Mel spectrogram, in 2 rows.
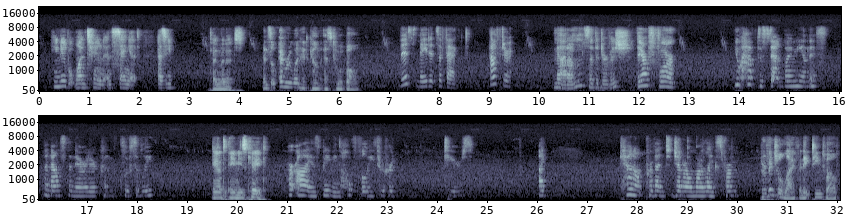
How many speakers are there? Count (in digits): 6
